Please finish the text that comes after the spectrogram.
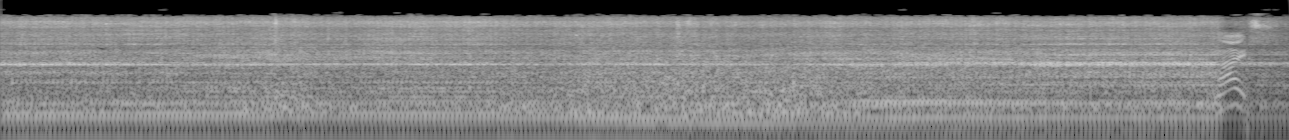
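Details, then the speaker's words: New Craftsman snowblower with Chinese PowerMore single-cylinder engine, after carburetor cleaned of ethanol gum and fuel line and tank blown out: runs steady and even at fast speed, no missing or surging; normal running. "Alright, that was it. Looks like it worked great now. Full throttle, just pull it."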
